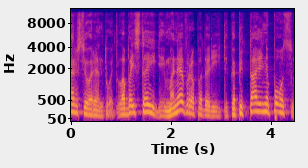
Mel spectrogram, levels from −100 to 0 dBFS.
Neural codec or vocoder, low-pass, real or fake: none; 10.8 kHz; real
